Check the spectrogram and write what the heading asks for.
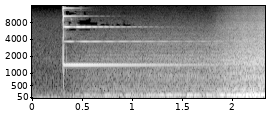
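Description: A single bright bell-like ding, struck once about a third of a second in and ringing out over about a second and a half, with a low hum beneath it.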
